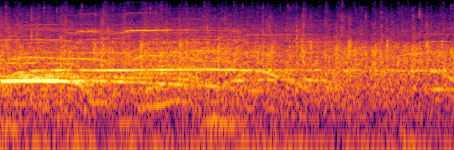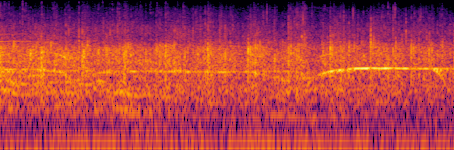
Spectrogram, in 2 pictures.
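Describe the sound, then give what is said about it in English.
A large standing crowd applauds steadily and loudly for several seconds, dense clapping with scattered cheers and whistles rising above it, sustained throughout without pause. “Come on, let's stand up and give them a round of applause.”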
